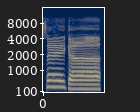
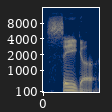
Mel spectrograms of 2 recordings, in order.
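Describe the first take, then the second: First: It is said like the Sonic intro, non-Australian. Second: It is said the Australian way.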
